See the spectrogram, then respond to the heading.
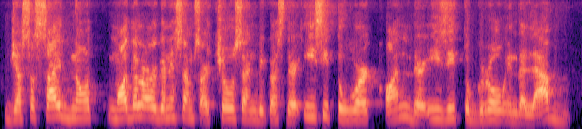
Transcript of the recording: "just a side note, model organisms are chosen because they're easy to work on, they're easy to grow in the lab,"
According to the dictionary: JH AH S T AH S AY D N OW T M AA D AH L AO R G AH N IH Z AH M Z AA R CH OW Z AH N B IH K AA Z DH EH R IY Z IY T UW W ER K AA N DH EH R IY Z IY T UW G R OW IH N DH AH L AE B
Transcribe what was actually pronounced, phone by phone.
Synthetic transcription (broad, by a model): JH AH S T AH S AY D N OW T M AA D AH L AO R G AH N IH S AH M S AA R CH OW S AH N B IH K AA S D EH R IY S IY T UW W ER K AA N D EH R IY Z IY T UW G R OW IH N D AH L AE B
